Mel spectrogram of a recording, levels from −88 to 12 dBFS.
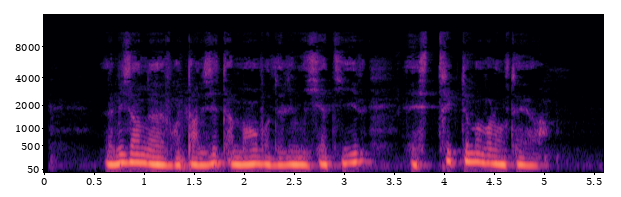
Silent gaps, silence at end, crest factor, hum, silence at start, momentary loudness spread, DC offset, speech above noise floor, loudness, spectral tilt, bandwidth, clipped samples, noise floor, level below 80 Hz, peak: none; 0.55 s; 12 dB; none; 0.6 s; 12 LU; under 0.1%; 43 dB; -22 LUFS; -8 dB/octave; 7.2 kHz; under 0.1%; -64 dBFS; -52 dBFS; -8 dBFS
